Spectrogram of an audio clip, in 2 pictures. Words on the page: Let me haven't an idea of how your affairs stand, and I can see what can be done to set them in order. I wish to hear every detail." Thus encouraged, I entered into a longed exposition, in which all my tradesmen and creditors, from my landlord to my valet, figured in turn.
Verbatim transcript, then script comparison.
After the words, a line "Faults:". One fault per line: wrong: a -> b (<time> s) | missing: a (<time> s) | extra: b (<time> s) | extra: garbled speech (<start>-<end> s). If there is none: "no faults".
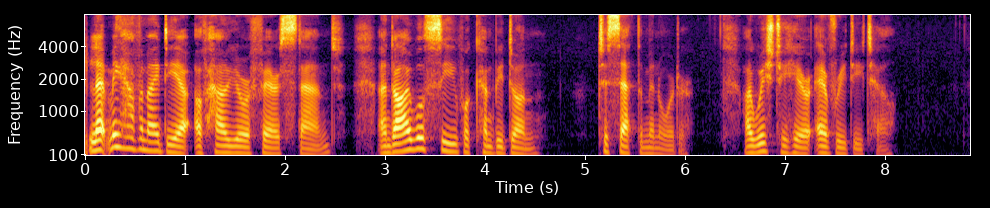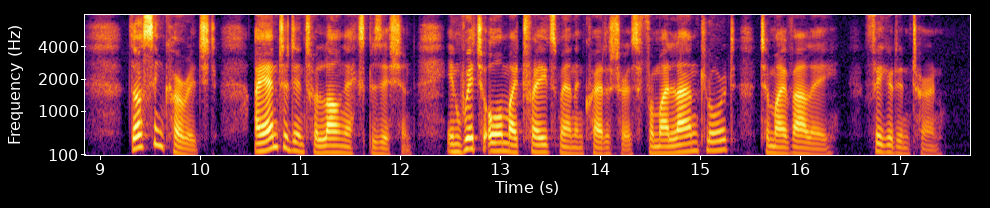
Let me have an idea of how your affairs stand, and I will see what can be done to set them in order. I wish to hear every detail." Thus encouraged, I entered into a long exposition, in which all my tradesmen and creditors, from my landlord to my valet, figured in turn.
Faults:
wrong: haven't -> have (0.3 s)
wrong: can -> will (3.2 s)
wrong: longed -> long (11.3 s)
